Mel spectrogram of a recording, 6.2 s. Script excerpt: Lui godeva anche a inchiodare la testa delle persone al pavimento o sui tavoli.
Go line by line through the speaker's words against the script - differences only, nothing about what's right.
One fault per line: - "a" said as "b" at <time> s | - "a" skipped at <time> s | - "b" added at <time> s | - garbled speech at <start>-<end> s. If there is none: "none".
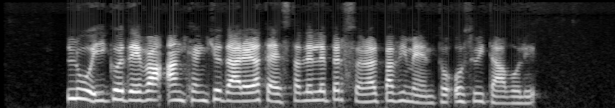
none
